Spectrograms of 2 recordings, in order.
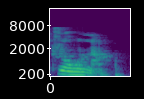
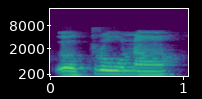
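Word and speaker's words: krona: की करेंसी है Swedish क्रोना. ठीक है, don't get confuse in this spelling, you know, क्रोना, क्रोन, ठीक है, करोना मत कर देना, बस कोरोना.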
